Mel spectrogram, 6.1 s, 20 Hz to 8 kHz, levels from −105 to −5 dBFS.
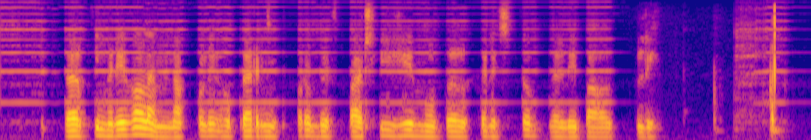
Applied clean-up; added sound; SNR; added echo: neural mask model RNNoise.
